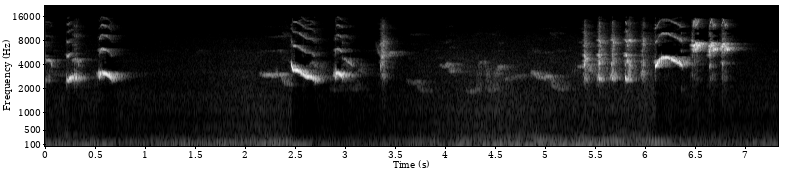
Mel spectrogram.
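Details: North Bali orange-headed thrush singing without stopping, used as a training sound for caged birds: scattered clear whistles and slurred notes, a burst of rapid buzzy trills near the end, and a faint background hum.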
